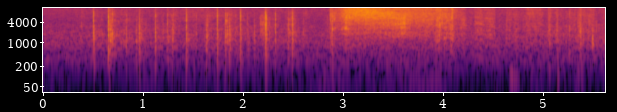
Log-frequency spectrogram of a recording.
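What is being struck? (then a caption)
Cardboard product box. A long, hollow, closed white cardboard product box is held in both hands while long painted nails and fingertips tap and scratch its sides. About 19 sharp, dry taps ring out briefly with a bright crackle. In the middle comes a steadier hissing scrape, and then more scattered taps follow.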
